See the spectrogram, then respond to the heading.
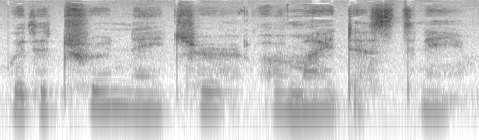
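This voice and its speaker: A woman whispering in a breathy, mostly unvoiced ASMR style, reading out short affirmations slowly and deliberately with pauses. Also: on the low side, monotone, slight background noise. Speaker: ASMR roleplay host.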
